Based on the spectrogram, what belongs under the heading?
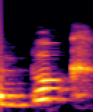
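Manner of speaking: book with a brief u, not a long oo; book, quick vowel closed by the k; short vowel. Shown as a demonstration. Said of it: "keep it short".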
